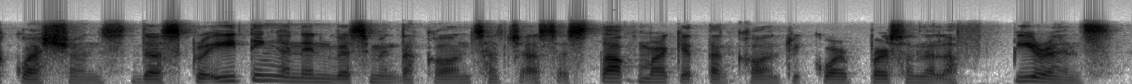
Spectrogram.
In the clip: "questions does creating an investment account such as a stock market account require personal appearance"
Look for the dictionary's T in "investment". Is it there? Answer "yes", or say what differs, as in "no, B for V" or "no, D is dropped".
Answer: yes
